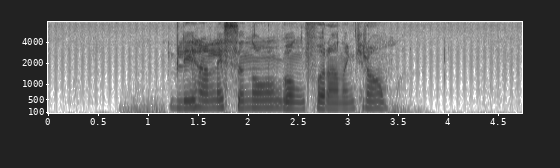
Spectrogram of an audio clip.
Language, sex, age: Swedish, female, 18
